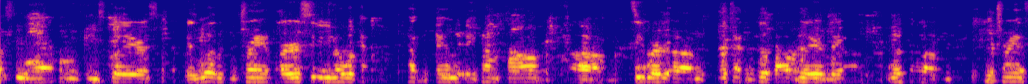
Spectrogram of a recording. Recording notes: Live from Thee Recruit Reveal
